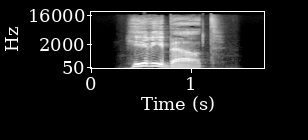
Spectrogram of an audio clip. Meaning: a male given name from Old High German
- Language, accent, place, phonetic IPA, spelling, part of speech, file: German, Germany, Berlin, [ˈheːʁibɛʁt], Heribert, proper noun, De-Heribert.ogg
